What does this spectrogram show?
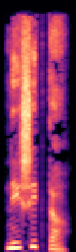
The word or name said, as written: ನಸಿಗುತ್ತ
